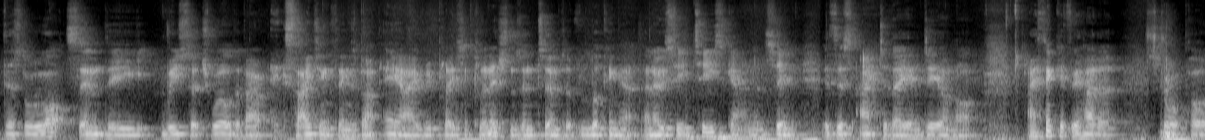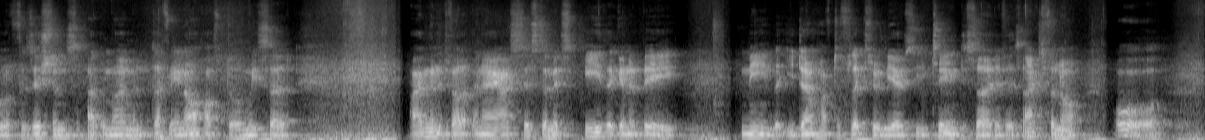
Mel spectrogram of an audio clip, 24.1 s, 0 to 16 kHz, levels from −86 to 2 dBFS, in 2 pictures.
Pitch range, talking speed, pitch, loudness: 75-90 Hz, 195 wpm, 80 Hz, -22 LUFS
